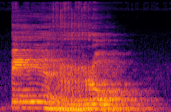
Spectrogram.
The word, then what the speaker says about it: perro: A gente tem uma palavra que é P de pato, E-R-O. E eu falo pero, ok? Eu cheguei em casa, mas não tinha ninguém. Cheguei a casa, pero não tinha nadie. A palavra com P de pato, E-R-R-O, eu já falo perro. Aí dá aquela tremida que a gente já se acostumou quando ela está no início. Que aí essa já seria o cachorro, né?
